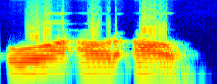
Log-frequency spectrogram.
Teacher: ओ और औ, इसका जो उच्चारण स्थान है कंठ ओष्ठ है, इसलिए कंठोष्ठ कहा गया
